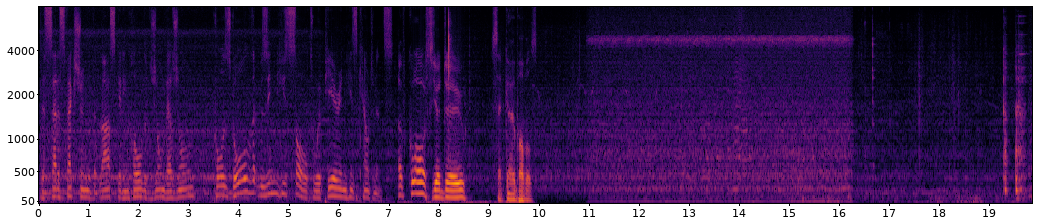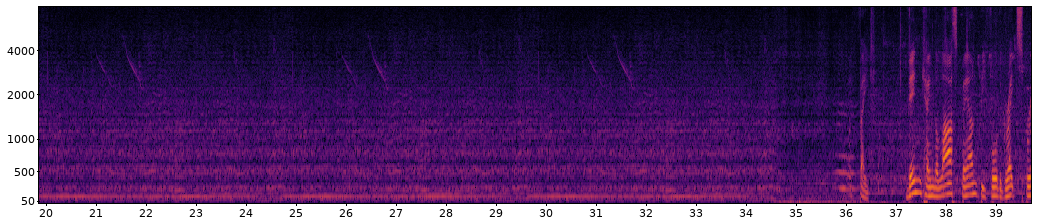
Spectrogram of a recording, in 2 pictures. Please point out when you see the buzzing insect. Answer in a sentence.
The buzzing insect can be heard from 0.0 to 39.6 s.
